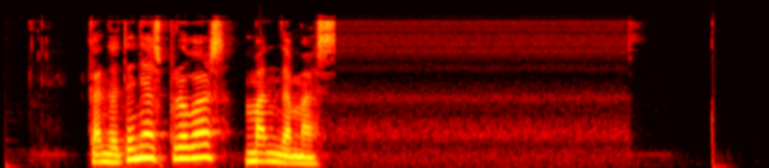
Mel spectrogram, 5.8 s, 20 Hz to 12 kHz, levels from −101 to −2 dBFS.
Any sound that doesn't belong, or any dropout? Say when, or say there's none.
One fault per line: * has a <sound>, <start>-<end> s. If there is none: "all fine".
all fine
